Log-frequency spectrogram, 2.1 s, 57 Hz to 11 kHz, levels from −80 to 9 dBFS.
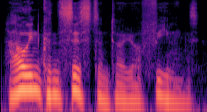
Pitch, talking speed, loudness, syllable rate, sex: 115 Hz, 145 wpm, -19 LUFS, 4.9 syllables/s, male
